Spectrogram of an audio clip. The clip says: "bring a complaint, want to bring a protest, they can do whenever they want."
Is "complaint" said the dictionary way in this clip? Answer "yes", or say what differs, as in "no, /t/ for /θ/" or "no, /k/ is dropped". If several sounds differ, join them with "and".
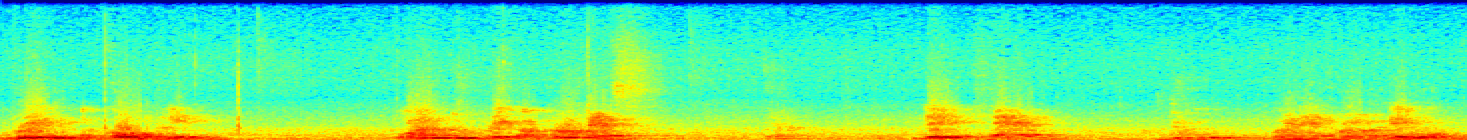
no, /m/ is dropped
